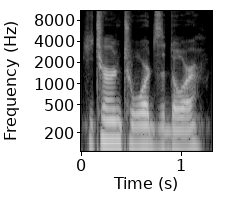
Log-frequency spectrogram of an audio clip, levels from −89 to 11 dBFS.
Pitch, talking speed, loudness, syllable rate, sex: 120 Hz, 230 wpm, -17 LUFS, 6.1 syllables/s, male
